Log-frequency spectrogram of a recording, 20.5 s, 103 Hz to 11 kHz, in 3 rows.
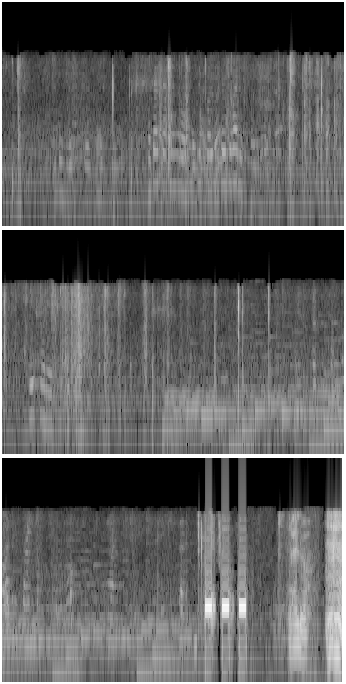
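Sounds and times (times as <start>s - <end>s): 
speech: 3.0s - 6.0s, 7.4s - 8.7s
touch-tone telephone dialing beeps: 17.7s - 18.6s.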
